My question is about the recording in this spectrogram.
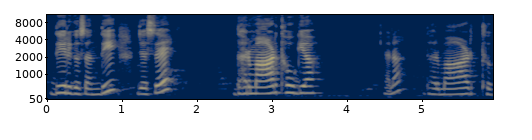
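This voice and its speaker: A woman teaching an exam-prep grammar class in a high, bright voice. She talks slowly and patiently, puts a question to the class and then answers it herself. She draws out each example word with care. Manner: explains step by step, asks questions and answers them herself; says words and examples slowly and deliberately.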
